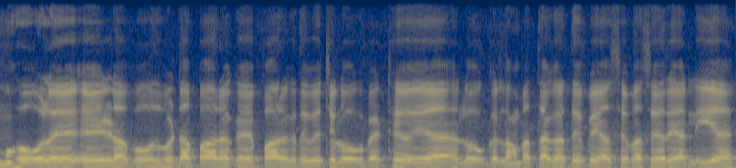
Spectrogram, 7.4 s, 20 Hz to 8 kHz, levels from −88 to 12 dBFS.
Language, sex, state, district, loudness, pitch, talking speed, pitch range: Punjabi, male, Punjab, Kapurthala, -16 LUFS, 105 Hz, 195 wpm, 100-110 Hz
